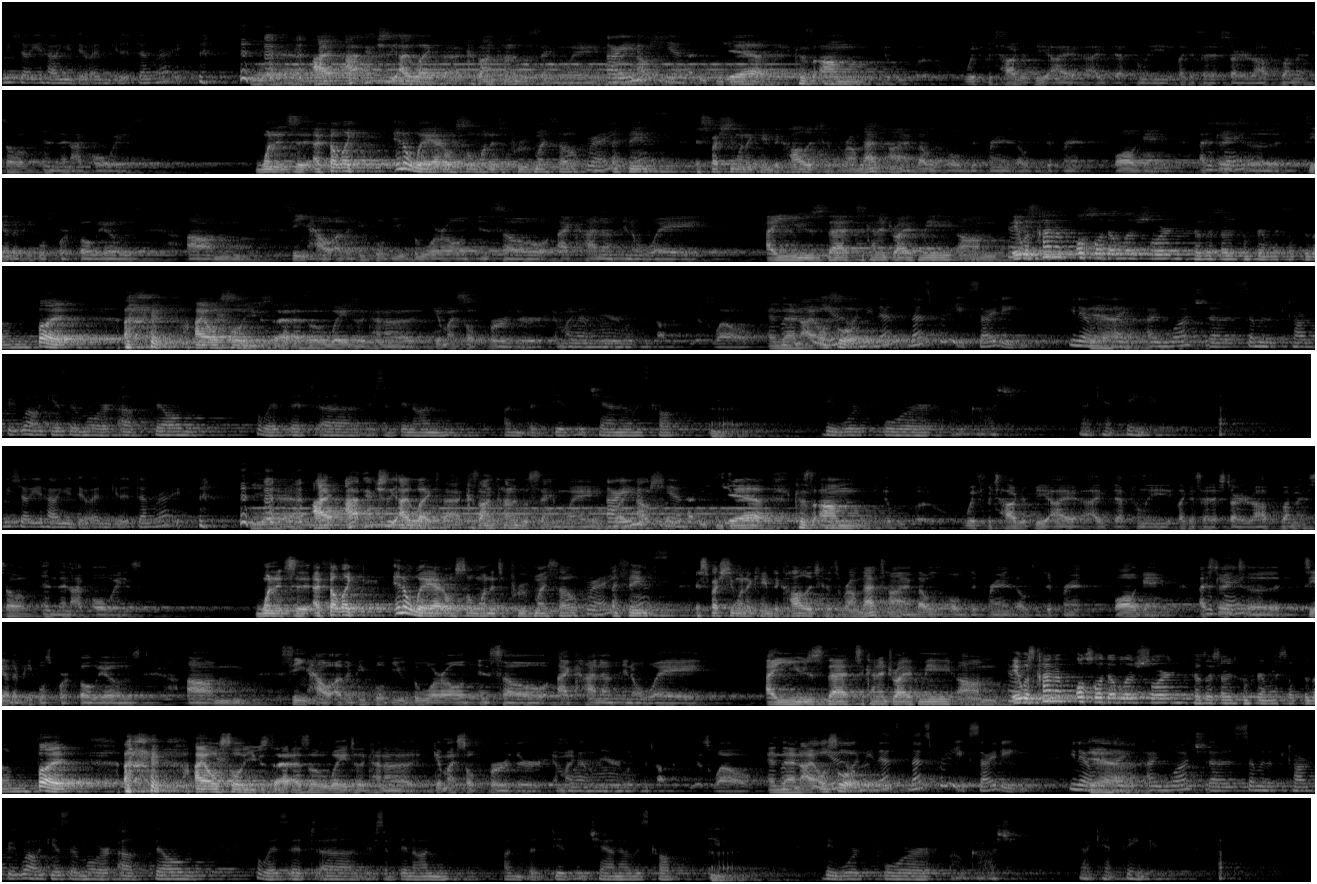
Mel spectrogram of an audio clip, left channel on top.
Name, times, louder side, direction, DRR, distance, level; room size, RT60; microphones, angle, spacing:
voice 1, 0.0-3.1 6.0-6.8 19.0-19.7 25.2-25.6 36.3-36.6 41.3-41.7 45.0-45.8 47.2-49.7 50.1-54.5 55.1-57.0 57.5-59.3 59.6-60.0 60.7-62.7 63.3-64.0, right 1 dB, 20° right, 9 dB, 0.8 m, -39 dB
sound 1, 2.4-7.6, equal, 40° right, 4.2 m, -39 dB
voice 2, 2.5-14.5 15.7-18.9 19.2-19.6 20.1-23.9 24.3-24.8 25.1-27.6 27.9-33.2 33.9-48.1 50.3-50.8 59.6-59.8, right 3 dB, 80° right, 11 dB, 0.9 m, -32 dB
19.5 x 9.0 x 6.8 m, 2.7 s
head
